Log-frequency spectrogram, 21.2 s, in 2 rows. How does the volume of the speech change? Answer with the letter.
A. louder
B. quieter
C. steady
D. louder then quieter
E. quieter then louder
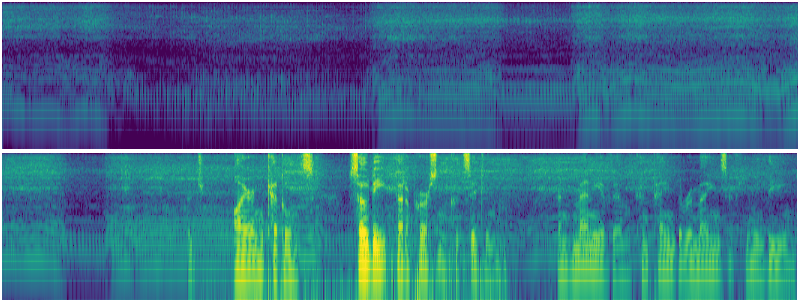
D.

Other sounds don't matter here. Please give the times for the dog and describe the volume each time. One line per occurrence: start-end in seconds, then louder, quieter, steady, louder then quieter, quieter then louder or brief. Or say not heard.
not heard.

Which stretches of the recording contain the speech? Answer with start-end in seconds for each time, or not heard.
13.1-17.4, 18.0-21.1.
